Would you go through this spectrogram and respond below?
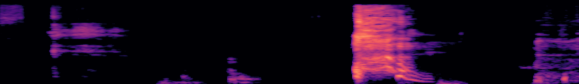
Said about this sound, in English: Sorry, had a little nice little cough there.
